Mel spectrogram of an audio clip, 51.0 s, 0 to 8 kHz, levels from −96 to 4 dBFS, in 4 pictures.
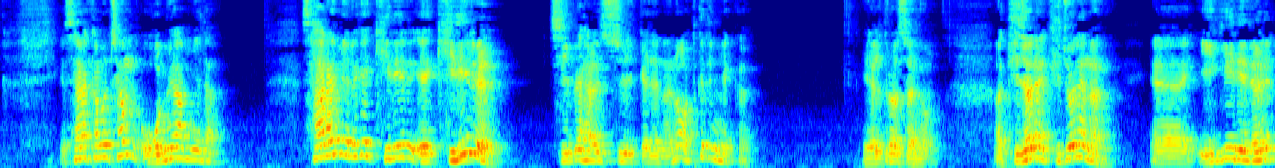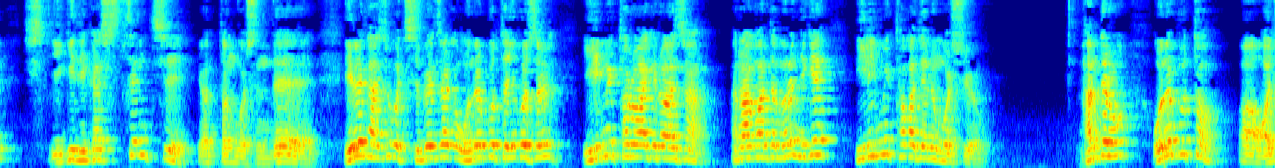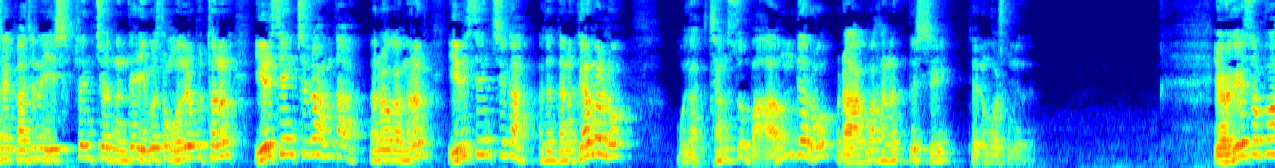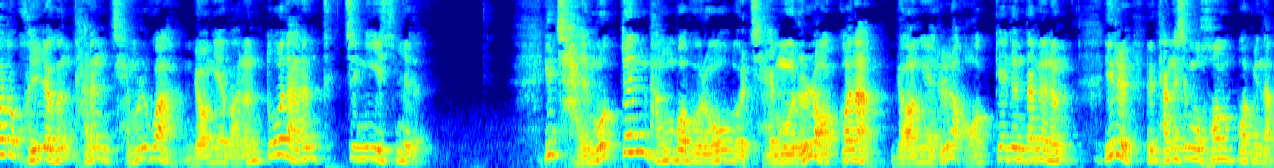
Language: Korean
